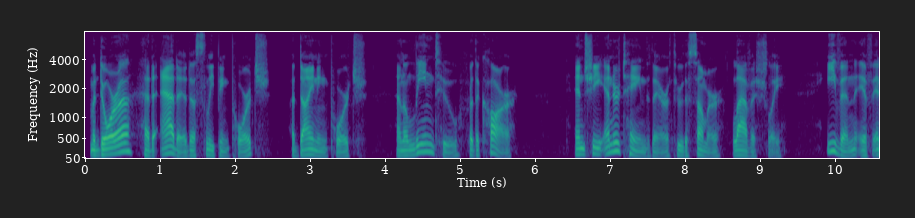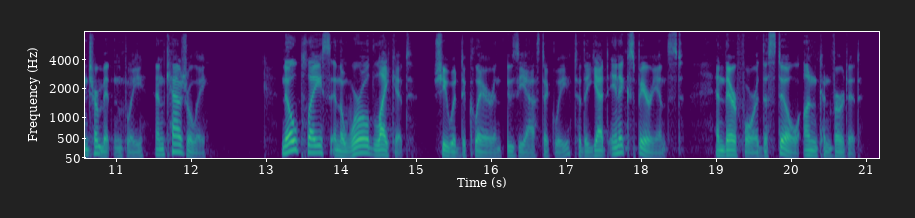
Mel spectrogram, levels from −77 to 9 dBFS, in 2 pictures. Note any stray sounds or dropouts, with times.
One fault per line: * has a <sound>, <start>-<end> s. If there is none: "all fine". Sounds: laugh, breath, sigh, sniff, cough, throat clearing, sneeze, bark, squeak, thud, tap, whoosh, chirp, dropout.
* has a dropout, 16.2-16.2 s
